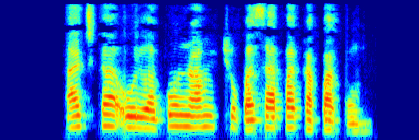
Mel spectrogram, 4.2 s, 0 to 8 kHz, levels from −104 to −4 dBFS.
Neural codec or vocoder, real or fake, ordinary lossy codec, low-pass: codec, 16 kHz, 4 kbps, FreqCodec, smaller model; fake; MP3, 48 kbps; 7.2 kHz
